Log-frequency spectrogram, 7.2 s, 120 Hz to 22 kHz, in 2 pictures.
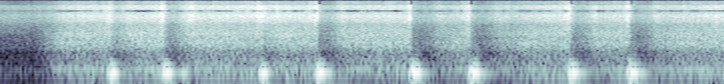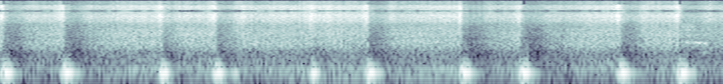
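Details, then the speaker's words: Regular paired lub-dub heart sounds at about 78 beats a minute: normal S1 and S2 (S2 from aortic, with possible pulmonic, valve closure), normal rhythm. "the second sound S2 arises from closure of the aortic valve pulmonic valve closure may also contribute to S2"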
